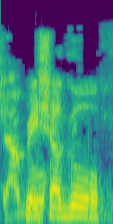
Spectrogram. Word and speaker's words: Ra's al Ghul: Ra's al Ghul.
